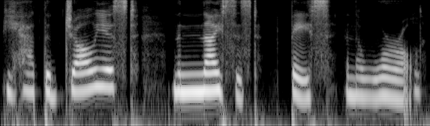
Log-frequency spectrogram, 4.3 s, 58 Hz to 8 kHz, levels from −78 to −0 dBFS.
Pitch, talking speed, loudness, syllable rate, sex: 210 Hz, 140 wpm, -17 LUFS, 3.5 syllables/s, female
